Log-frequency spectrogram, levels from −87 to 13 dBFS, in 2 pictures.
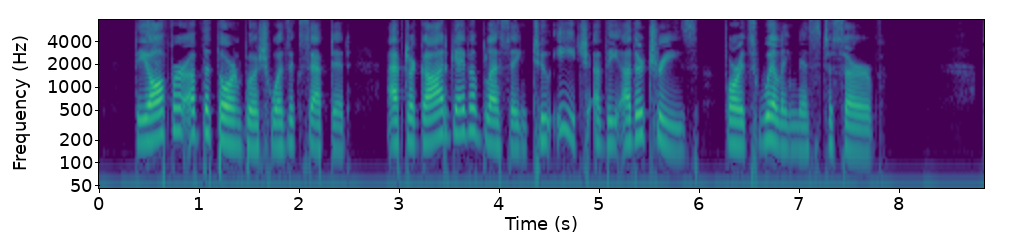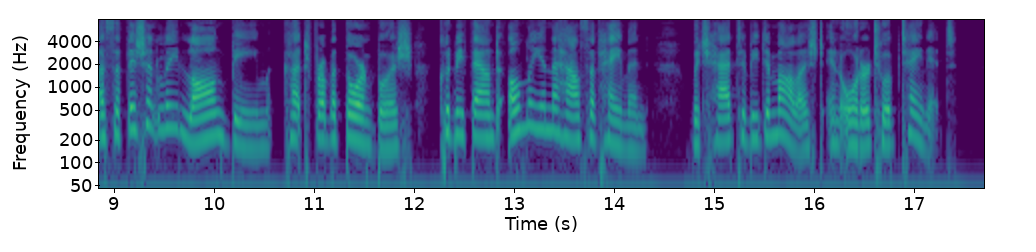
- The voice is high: Yes, high, 195 Hz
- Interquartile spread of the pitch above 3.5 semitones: Yes, average, 5.1 semitones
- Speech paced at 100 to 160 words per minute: No, average, 175 wpm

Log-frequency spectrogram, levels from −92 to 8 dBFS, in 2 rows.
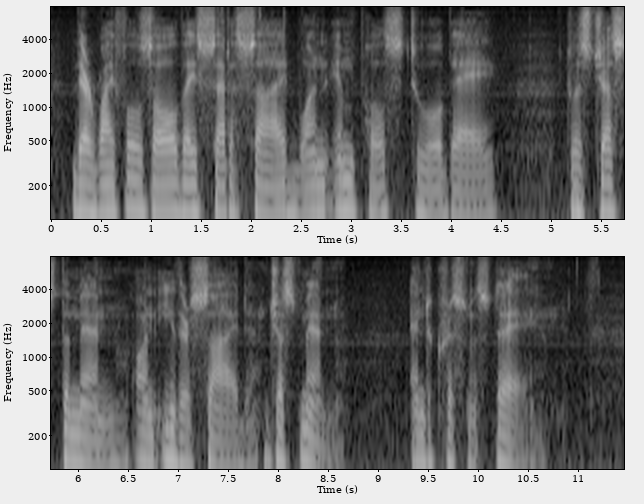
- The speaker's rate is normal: No, slow, 105 wpm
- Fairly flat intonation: Yes, narrow, 2.1 semitones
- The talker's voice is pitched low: Yes, low, 100 Hz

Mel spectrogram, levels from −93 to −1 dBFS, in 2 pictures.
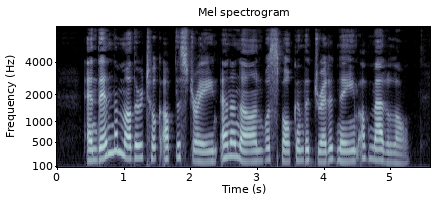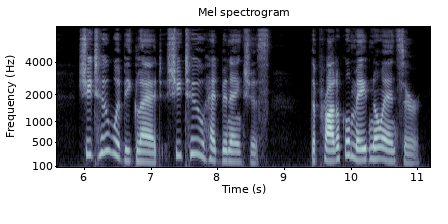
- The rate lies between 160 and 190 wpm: Yes, average, 170 wpm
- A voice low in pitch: No, medium, 185 Hz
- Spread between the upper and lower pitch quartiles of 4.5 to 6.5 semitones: Yes, average, 4.8 semitones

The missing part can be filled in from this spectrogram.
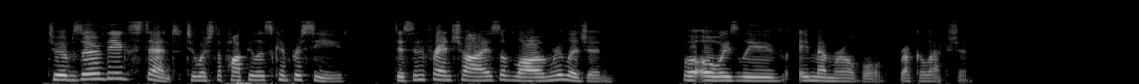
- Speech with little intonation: No, average, 4.0 semitones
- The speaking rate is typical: No, slow, 110 wpm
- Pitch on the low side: No, high, 190 Hz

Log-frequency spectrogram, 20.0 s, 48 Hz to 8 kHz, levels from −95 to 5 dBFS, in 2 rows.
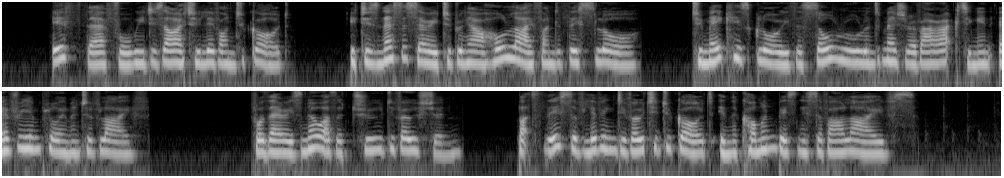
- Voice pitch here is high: Yes, high, 210 Hz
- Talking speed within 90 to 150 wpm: No, average, 175 wpm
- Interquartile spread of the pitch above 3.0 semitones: No, average, 2.7 semitones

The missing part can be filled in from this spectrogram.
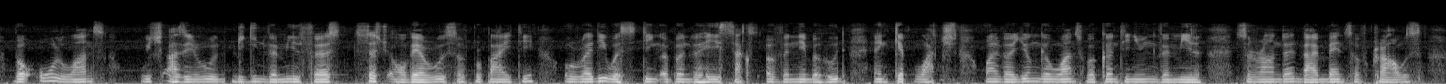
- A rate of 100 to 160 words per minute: No, average, 175 wpm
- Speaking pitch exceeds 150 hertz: No, low, 115 Hz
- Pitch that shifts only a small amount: Yes, narrow, 1.5 semitones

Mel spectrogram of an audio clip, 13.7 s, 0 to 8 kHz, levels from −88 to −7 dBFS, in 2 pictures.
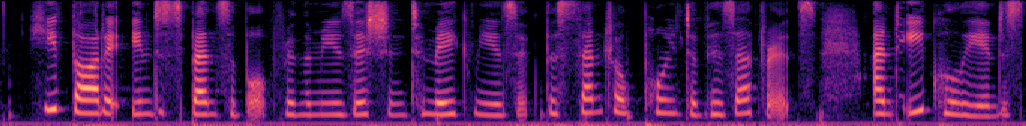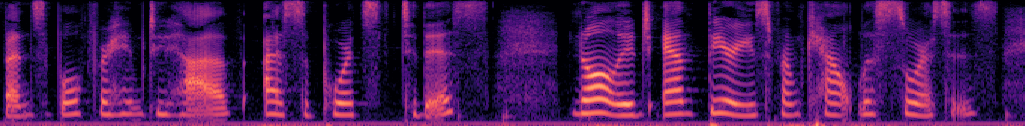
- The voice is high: Yes, very high, 285 Hz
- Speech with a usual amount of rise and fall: No, narrow, 1.9 semitones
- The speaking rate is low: No, average, 145 wpm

